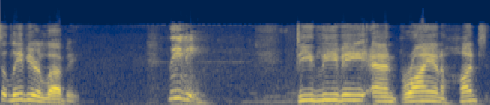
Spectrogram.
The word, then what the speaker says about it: Levy: Do you pronounce it Levy or Levy? Levy.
